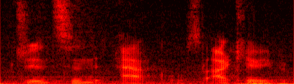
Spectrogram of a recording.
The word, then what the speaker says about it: Jensen Ackles: Well, because of the fact we're talking about Jansen. Jensen. Jensen That's why I Ackles. couldn't pronounce. I can't pronounce that name. Jensen Ackles.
